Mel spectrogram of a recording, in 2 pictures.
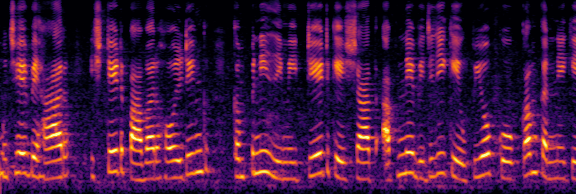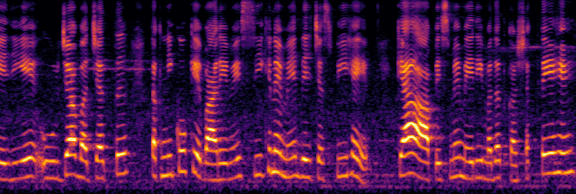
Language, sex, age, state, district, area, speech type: Hindi, female, 30-45, Madhya Pradesh, Harda, urban, read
